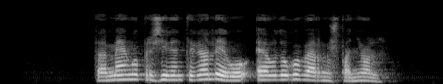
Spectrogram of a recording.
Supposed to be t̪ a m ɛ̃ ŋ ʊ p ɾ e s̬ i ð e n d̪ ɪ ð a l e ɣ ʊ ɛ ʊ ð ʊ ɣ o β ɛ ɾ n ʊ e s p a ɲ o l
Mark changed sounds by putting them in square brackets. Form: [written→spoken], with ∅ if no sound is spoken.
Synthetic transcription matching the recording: t̪ a m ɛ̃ ŋ ʊ p ɾ e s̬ i ð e n [d̪→t̪] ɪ [ð→ɣ] a l e ɣ ʊ ɛ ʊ ð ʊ ɣ o β ɛ ɾ n ʊ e s p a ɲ [o→ɔ] l

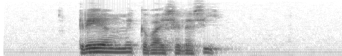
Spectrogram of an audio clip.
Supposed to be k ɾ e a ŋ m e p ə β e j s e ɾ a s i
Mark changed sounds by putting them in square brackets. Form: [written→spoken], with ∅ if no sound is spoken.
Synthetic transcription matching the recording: k ɾ e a ŋ m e [p→k] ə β [e→a] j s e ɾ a s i

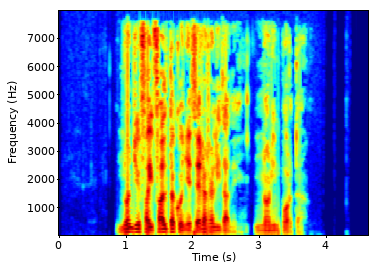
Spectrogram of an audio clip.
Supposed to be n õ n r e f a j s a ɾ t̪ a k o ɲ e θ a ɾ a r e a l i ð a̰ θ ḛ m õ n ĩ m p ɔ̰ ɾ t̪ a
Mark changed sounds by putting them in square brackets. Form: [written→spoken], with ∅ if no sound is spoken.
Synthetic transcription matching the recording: n õ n [r→ʎ] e f a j [s→f] a [ɾ→l] t̪ a k o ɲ e θ [a→e] ɾ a r e a l i ð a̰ [θ→ð] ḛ [m→n] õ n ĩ m p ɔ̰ ɾ t̪ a

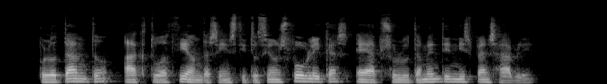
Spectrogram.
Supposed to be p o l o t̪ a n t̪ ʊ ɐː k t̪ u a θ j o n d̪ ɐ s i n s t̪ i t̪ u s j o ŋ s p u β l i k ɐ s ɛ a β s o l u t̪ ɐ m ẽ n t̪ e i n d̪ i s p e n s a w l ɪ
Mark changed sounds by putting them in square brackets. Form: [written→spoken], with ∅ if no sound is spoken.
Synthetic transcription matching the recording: p o l o t̪ a n t̪ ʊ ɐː k t̪ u a θ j o n d̪ ɐ s i n s t̪ i t̪ u [s→θ] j o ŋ s p u β l i k ɐ s ɛ a β s o l u t̪ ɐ m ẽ n t̪ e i n d̪ i s p e n s a [w→β] l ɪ

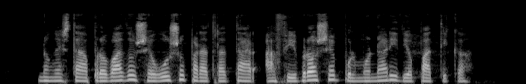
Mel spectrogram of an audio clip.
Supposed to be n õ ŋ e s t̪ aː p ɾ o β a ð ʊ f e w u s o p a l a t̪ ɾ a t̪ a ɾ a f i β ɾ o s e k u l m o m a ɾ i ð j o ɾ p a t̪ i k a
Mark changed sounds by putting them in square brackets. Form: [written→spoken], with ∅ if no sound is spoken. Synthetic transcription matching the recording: n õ ŋ e s t̪ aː p ɾ o β a ð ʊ [f→s] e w u s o p a [l→ɾ] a t̪ ɾ a t̪ a ɾ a f i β ɾ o s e [k→p] u l m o [m→n] a ɾ i ð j o [ɾ→∅] p a t̪ i k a

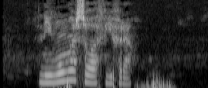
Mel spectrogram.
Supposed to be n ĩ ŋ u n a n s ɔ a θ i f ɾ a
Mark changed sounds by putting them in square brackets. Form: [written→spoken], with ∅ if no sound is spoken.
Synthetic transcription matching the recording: n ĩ ŋ u [n→ŋ] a [n→∅] s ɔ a θ i f ɾ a

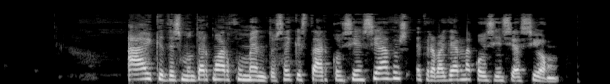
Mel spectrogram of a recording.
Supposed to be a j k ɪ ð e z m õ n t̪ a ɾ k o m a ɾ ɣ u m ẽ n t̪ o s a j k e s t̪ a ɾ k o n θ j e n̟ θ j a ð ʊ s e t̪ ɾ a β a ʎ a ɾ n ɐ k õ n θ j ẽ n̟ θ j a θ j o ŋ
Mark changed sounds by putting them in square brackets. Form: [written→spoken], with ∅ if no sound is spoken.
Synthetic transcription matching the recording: a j k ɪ ð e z m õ n t̪ a ɾ k o [m→ŋ] a ɾ ɣ u m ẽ n t̪ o s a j k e s t̪ a ɾ k o n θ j e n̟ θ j a ð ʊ s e t̪ ɾ a β a ʎ a ɾ n ɐ k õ n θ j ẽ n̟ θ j a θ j o ŋ

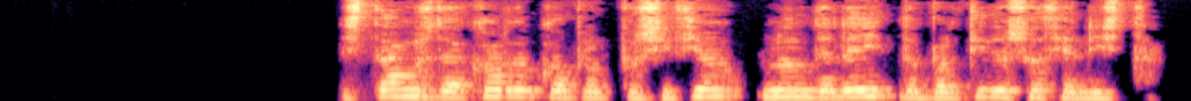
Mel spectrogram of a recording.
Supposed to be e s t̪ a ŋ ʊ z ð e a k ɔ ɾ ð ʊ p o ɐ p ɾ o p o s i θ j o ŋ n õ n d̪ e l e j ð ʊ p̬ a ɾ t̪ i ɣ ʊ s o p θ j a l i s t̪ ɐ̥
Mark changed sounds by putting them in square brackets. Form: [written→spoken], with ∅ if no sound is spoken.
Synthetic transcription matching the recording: e s t̪ a [ŋ→m] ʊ z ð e a k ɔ ɾ ð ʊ [p→k] o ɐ p ɾ o p o s i θ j o ŋ n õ n d̪ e l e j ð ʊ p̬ a ɾ t̪ i [ɣ→ð] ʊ s o [p→∅] θ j a l i s t̪ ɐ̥

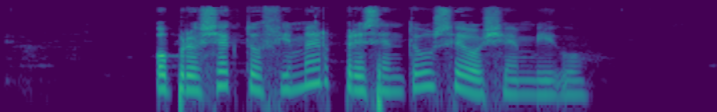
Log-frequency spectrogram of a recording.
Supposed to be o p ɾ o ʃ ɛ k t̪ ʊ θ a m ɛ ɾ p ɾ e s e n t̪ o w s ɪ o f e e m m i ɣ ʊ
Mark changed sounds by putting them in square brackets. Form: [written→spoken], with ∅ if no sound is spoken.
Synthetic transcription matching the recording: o p ɾ o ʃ ɛ k t̪ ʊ θ [a→i] m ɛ ɾ p ɾ e s e n t̪ o w s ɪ o [f→ʃ] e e m [m→b] i ɣ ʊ

